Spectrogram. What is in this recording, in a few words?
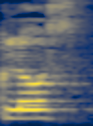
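"clos", Spanish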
